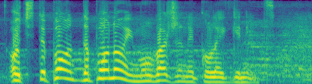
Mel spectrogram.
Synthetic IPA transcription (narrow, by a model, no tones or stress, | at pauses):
ot̪t͡ɕe̥t̪epod̪aponoʋimouʋaːʒenekoleɡinit̪se̥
